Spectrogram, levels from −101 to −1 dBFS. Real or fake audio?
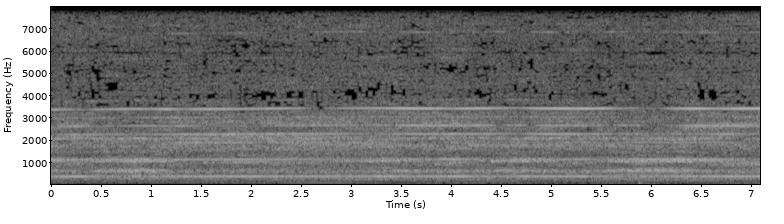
real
